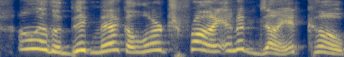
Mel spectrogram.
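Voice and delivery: TV newscaster voice. Mocking people who use news reporter voices by imagining a McDonald's order: news reporter voice. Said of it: "I know that's not your real voice".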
